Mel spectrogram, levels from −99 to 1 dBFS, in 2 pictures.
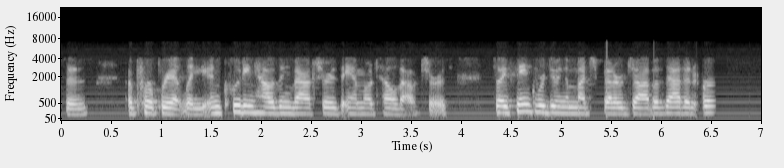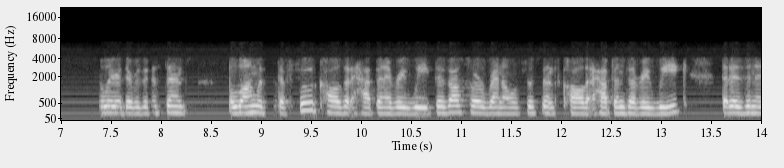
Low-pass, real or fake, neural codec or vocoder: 7.2 kHz; real; none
